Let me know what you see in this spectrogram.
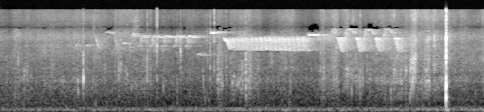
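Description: Spring woodland ambience with a small bird's high, buzzy trill lasting about a second in the middle, followed by a few shorter high notes. A couple of sharp clicks break in, the loudest one near the end.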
